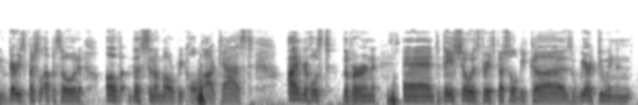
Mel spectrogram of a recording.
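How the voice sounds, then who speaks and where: A man's voice: medium pitch, fairly bright tone. A man hosting a podcast in a casual, somewhat hesitant and apologetic way, with informal introductions. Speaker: podcast host. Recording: dull lo-fi voice recording.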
